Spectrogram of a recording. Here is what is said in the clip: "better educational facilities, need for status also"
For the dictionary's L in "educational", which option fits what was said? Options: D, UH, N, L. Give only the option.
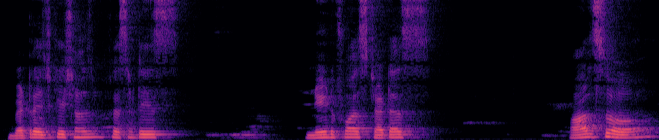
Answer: N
